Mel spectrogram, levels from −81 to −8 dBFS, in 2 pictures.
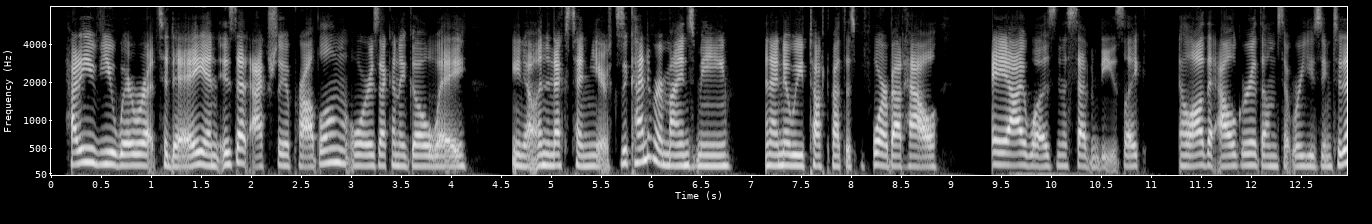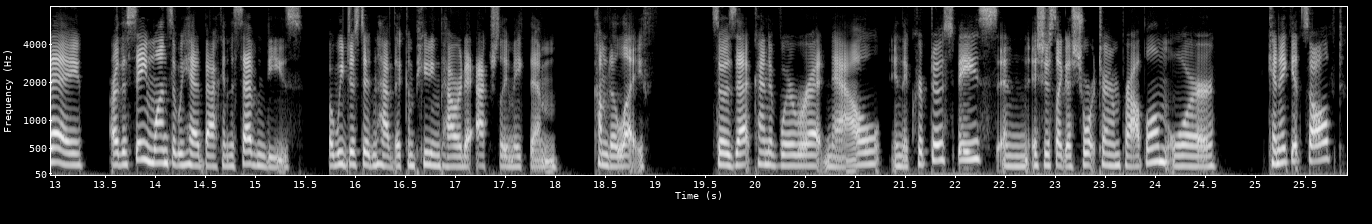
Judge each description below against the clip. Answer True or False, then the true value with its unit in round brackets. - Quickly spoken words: True (255 wpm)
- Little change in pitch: True (2.2 semitones)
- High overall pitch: True (195 Hz)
